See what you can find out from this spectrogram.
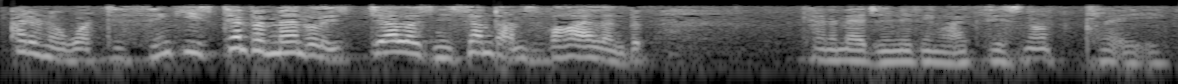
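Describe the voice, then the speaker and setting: An actress playing the defensive, anguished wife of a murder suspect, dramatic and evasive, in a 1950s radio drama. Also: female voice, fairly low pitch, fast, lightly acted. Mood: troubled. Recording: muffled, hissy 1950 radio recording.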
